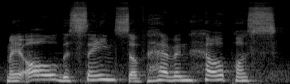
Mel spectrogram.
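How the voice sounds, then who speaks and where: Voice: medium pitch, takes it slowly, darkish tone, natural voice. A performer playing a frightened, pious old male servant in a theatrical audio drama, lamenting and imploring. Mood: pleading, fearful.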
